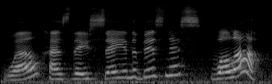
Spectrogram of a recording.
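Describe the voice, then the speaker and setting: An actress playing a formal, officious school superintendent chairing a meeting in an audio drama. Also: female voice, sing-song, normal speed, fairly bright tone. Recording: faint noise with low rumble.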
